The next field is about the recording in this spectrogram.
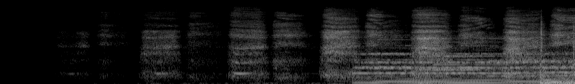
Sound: heavy breathing

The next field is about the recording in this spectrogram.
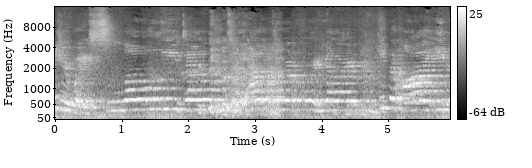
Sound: laughter

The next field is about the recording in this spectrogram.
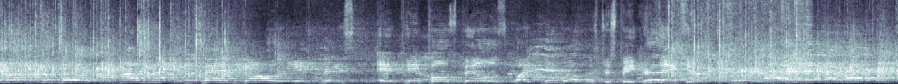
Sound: applause

